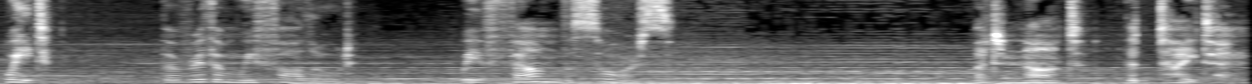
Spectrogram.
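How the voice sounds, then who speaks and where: A woman's voice: medium pitch, slow, long pauses, natural voice. Female dwarven scholar played by a woman, video game cutscene: earnest, questioning, full of wonder at her history, under prominent music. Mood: awed discovery. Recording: loud music behind the voice. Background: loud music.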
